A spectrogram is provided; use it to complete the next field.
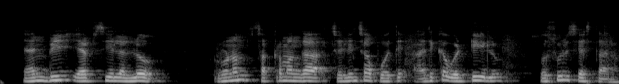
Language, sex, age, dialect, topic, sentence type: Telugu, female, 25-30, Central/Coastal, banking, question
